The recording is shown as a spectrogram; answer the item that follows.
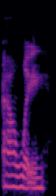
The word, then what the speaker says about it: ALLi: But what I love about is it ally or alley? How do you say it short? Ally is how I say it. Did I say my mind? I think I said Ally.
